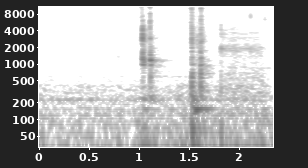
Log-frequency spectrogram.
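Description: Key clicks on a Commodore 128 keyboard: a sharp click about a second in, then a short cluster of clicks half a second later, as a key is pressed to answer the compiler's prompt.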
